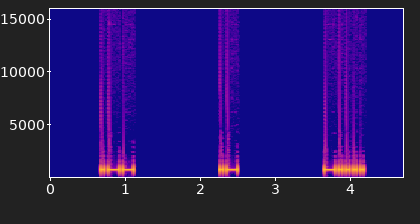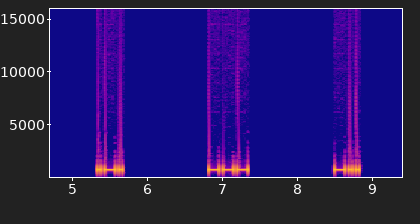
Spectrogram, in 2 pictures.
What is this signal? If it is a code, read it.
Morse code, heard as a keyed tone, about 25 wpm, spaced as for 7 wpm, 700 Hz. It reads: WA6ROD
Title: USA Call Signs - 6 Characters - 8x Character Spacing - 25wpm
